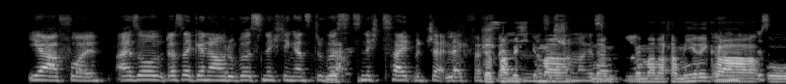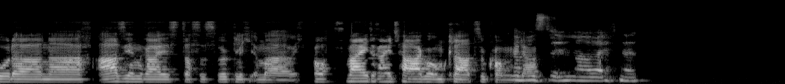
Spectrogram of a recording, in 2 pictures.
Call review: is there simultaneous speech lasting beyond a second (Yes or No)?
Yes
